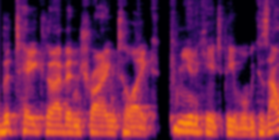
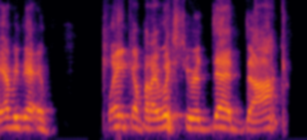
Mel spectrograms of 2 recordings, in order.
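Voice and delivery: attempted put-on cartoon rabbit voice; 7 semitones higher than usual. Joking about casting pairs, attempting a Bugs Bunny voice. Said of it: "I wish I could do a Bugs Bunny, a Bugs Bunny voice".

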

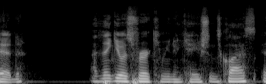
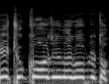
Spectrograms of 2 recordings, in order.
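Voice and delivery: loud, high-pitched play-by-play broadcaster call; 5 dB louder than usual. Retelling a commentary bit done in a John Madden voice. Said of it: "I did a, a John Madden voice".

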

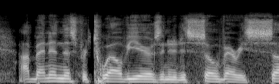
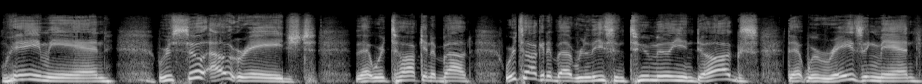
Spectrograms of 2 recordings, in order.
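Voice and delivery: put-on stoner voice, pitched higher; 5 semitones higher than usual. Reading a quote from the dog meat farmers' head: imitating Zhu Young Bong as a stoner. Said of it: "who probably talks like a stoner".

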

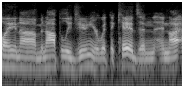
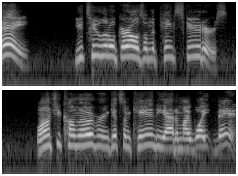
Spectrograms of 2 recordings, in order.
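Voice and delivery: put-on kid's voice, yelling high and far; 10 semitones higher than usual. Retelling a young boy calling over to the speaker's kids: imitating a kid yelling. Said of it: "he's yelling to".

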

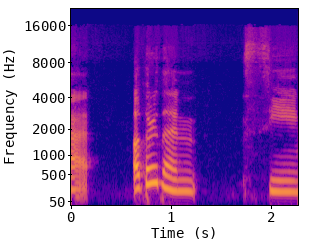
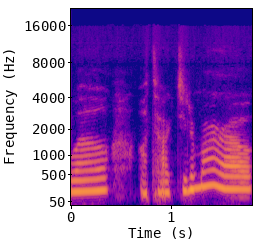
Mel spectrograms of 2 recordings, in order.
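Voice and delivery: mock, exaggerated super-charming tone; 5 semitones higher than usual. Recapping a scene where Dash tries to charm her; imitating Dash being super charming. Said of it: "Dash is like trying to be like super charming".

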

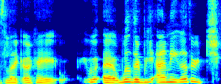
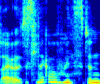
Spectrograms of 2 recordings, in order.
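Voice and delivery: ordinary talk

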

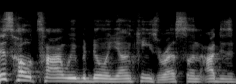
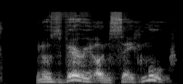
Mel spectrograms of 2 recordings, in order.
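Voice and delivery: acted gravelly voice; 2 semitones lower than usual. Imitating a wrestling YouTuber's comments: Stevie Richards's raspy voice. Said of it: "Stevie got the raspy voice".

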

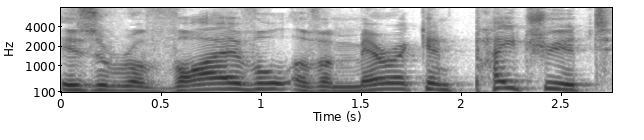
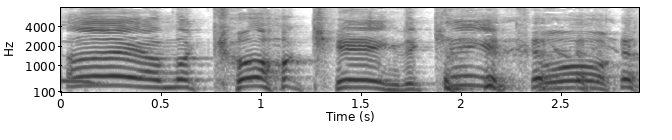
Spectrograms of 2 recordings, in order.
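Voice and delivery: put-on Scottish accent, pitched up; 8 semitones higher than usual. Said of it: "he used to just do that accent".

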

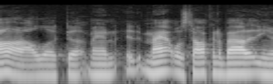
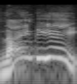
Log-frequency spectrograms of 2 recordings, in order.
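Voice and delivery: put-on comedian scream, much higher pitch. Recalling a saying from watching a comedian's act, Katt Williams screaming impression. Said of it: "he sits there and he screams".

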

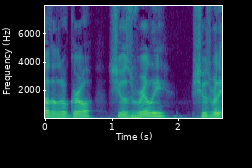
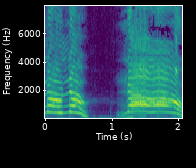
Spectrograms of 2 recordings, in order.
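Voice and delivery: put-on yelling no, much higher, louder; 11 dB louder than usual. Retelling how a woman yelled at the speaker over the baby, retelling her yelling no. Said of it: "She's like yelling at me".

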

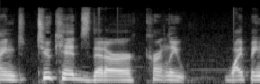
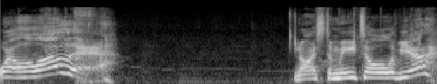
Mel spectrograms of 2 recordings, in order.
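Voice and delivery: put-on very high-pitched Australian accent; 9 semitones higher, 3 dB louder than usual. Storyteller voicing a man greeting the group at the door; australian accent.

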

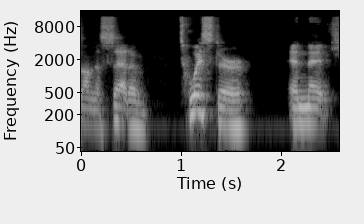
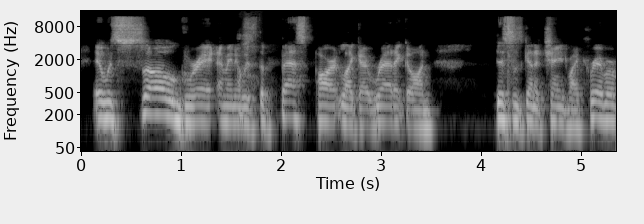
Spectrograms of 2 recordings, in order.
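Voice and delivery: usual speaking voice

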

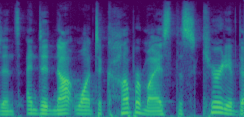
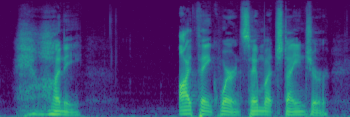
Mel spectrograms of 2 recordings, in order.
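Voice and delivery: low, put-on Southern drawl with stretched vowels; 4 semitones lower than usual. Acting out a man in a cab speaking to his companion, in a put-on Western accent. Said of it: "That's a Western".

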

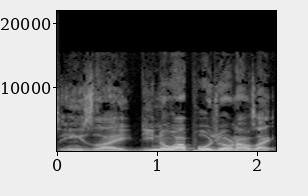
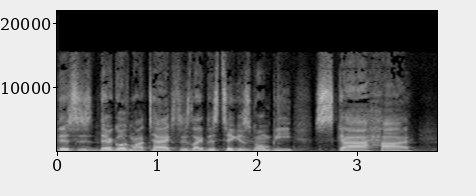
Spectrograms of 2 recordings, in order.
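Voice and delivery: normal talking voice

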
